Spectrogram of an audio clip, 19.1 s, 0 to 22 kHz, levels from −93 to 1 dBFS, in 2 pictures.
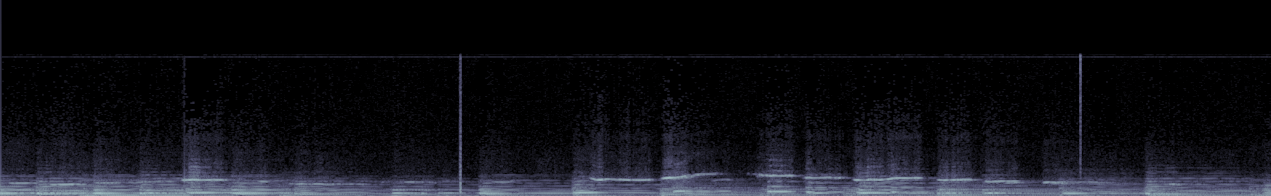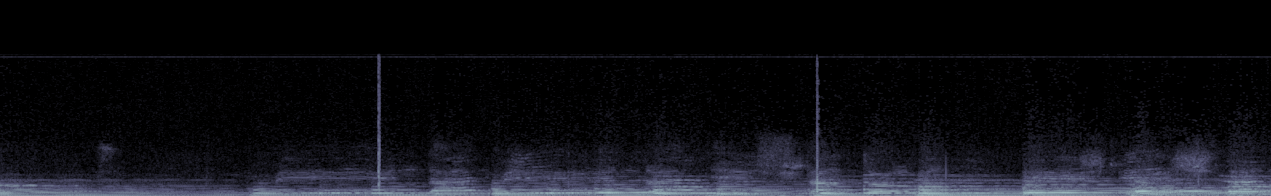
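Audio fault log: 3.44, 8.10, 12.37 and 15.66 s: electrical switching spike. Four isolated sharp snaps, each lasting only milliseconds and laid over the sound, peaking at about -15 dBFS, with the one at 8.10 s louder at about -10 dBFS. The likely cause is a nearby switch or motor arcing, with the audio line picking up the discharge.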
